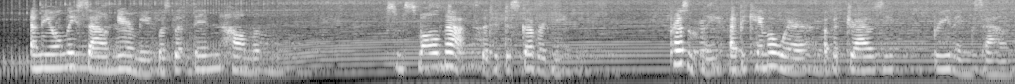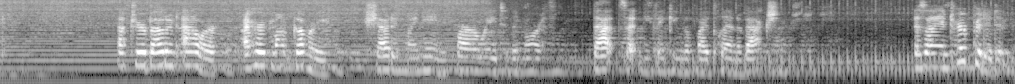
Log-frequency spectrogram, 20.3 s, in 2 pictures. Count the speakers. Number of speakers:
1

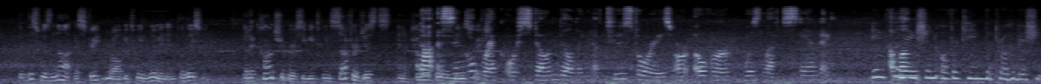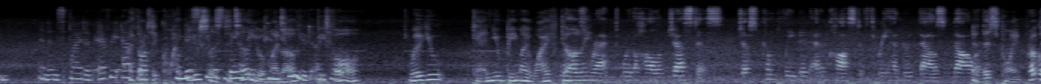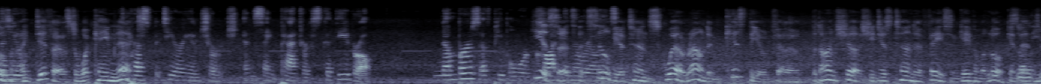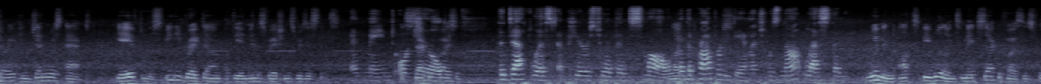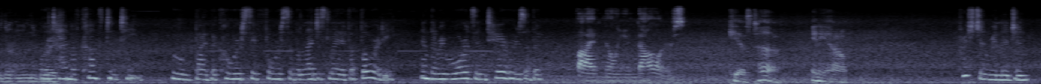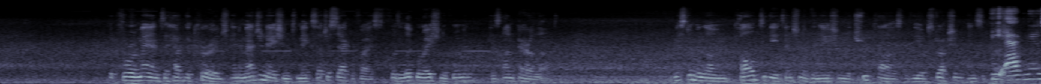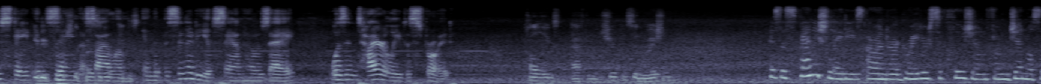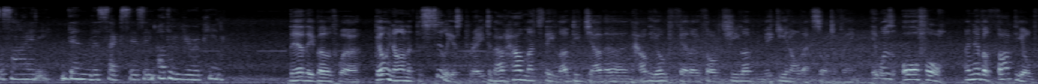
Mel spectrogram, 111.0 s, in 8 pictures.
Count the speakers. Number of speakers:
4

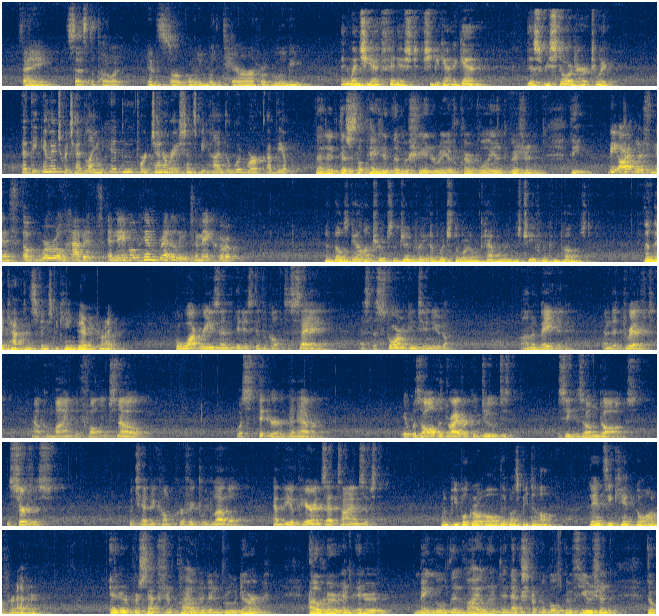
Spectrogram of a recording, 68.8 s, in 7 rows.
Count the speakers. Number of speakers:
8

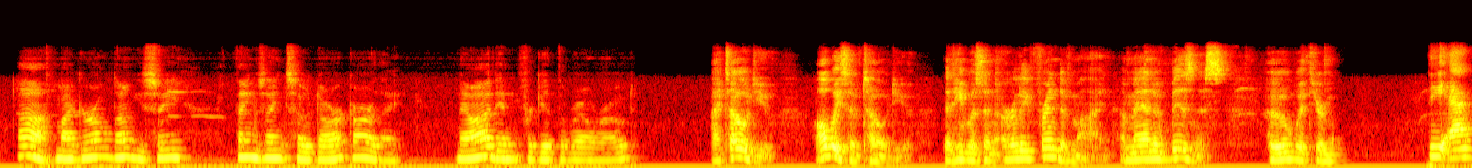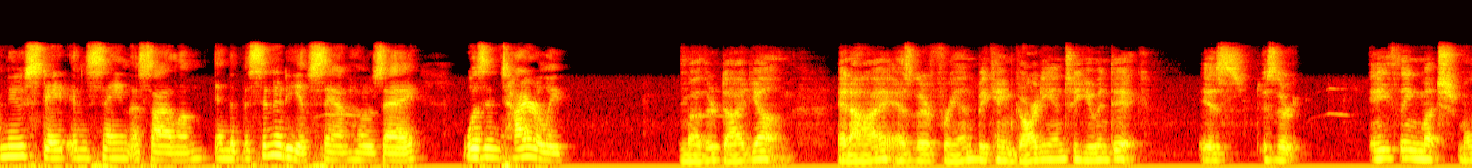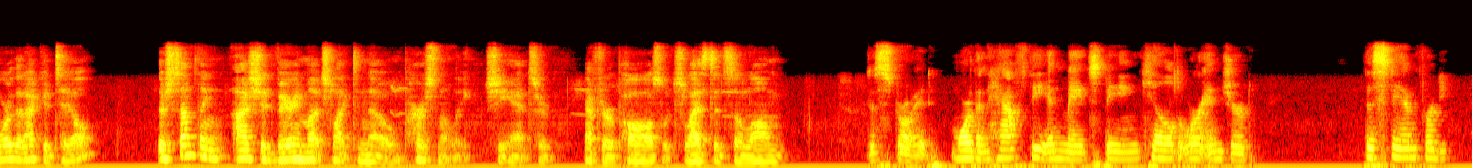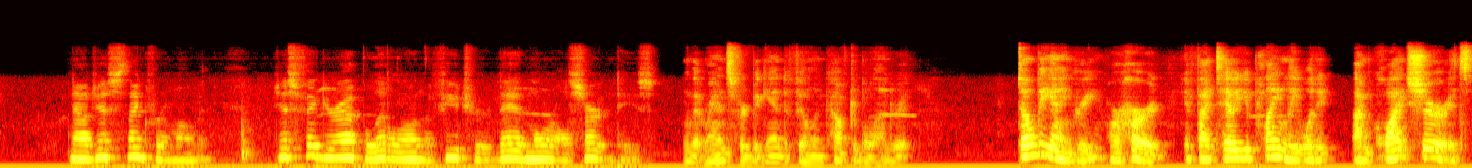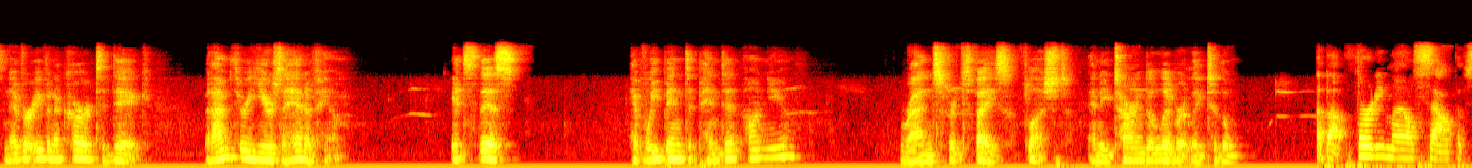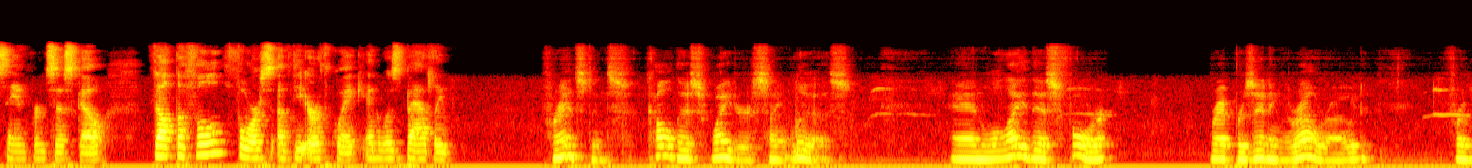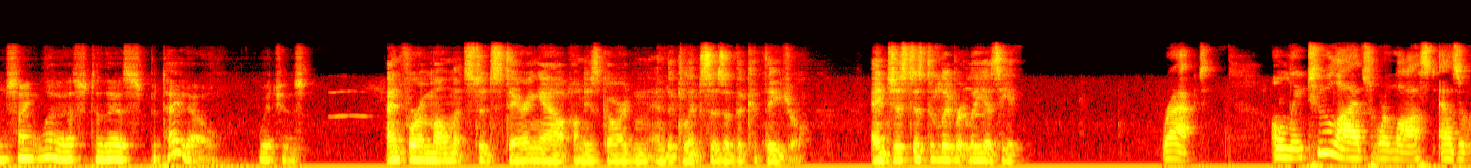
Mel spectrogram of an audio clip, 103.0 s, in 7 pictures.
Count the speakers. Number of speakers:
3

